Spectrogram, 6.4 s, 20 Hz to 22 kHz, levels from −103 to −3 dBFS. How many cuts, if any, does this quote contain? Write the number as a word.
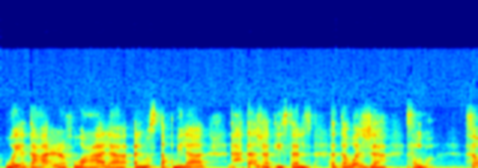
three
